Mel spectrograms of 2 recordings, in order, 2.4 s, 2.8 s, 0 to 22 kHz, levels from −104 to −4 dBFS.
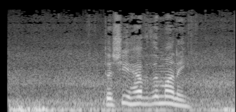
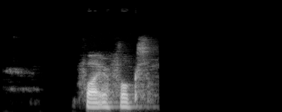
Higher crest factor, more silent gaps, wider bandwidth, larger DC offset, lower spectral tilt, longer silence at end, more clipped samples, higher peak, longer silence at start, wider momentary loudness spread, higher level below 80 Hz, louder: second, 18 dB vs 24 dB; neither; first, 15.5 kHz vs 6.4 kHz; neither; second, -5.5 dB/octave vs -8.5 dB/octave; second, 0 s vs 1.35 s; neither; first, -4 dBFS vs -10 dBFS; second, 0.1 s vs 0.85 s; second, 13 LU vs 17 LU; first, -30 dBFS vs -82 dBFS; first, -22 LUFS vs -28 LUFS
